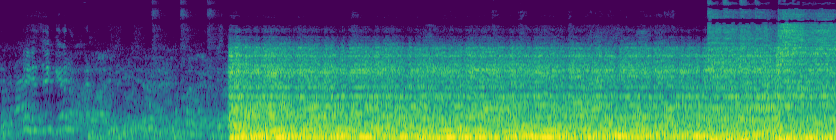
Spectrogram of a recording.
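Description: Live heavy rock band starting a song. After about two seconds of low crowd murmur, loud distorted electric guitar comes in suddenly, and near the end a heavy low end of bass and drums joins it.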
